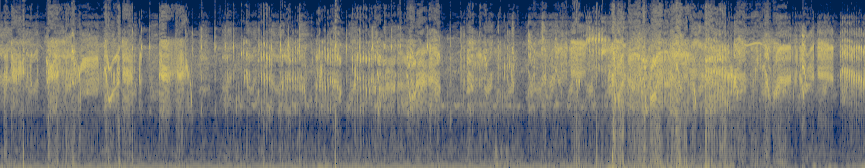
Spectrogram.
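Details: Birahi beranak, a swiftlet mating call: a thick wall of high, shrill twittering and buzzing chirps from a crowd of birds, unbroken and fairly even in loudness.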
